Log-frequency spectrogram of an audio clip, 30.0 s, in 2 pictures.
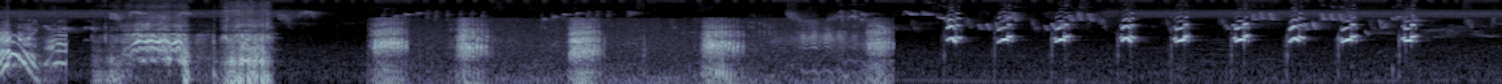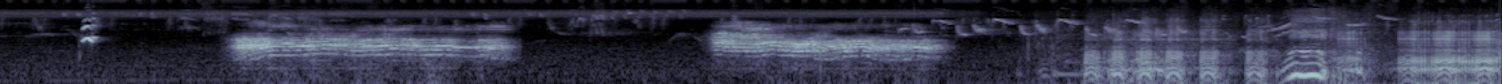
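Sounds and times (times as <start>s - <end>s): horse whinnying: 0.0s - 2.8s, 25.4s - 30.0s
horse snorting: 0.6s - 2.8s, 3.7s - 5.0s, 5.7s - 6.2s, 7.0s - 7.6s, 8.5s - 9.0s, 25.3s - 30.0s
toucan calling: 7.1s - 14.2s, 15.9s - 16.1s, 25.2s - 30.0s.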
